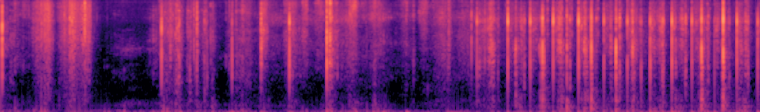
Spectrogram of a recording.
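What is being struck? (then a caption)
Scratch-off cardboard jigsaw puzzle scraped with a stylus. A thin scraper stylus held under a fingertip scratches the black scratch-off coating on a flat cardboard jigsaw puzzle. Rapid, irregular bursts of dry, bright scraping and crinkly rasps run throughout over a low, steady rumble, with a short quieter gap near the start before the strokes resume densely to the end.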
